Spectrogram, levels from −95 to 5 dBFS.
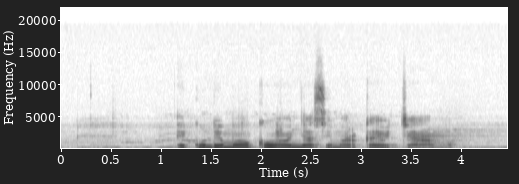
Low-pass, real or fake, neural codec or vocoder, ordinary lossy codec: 19.8 kHz; fake; vocoder, 44.1 kHz, 128 mel bands every 512 samples, BigVGAN v2; none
